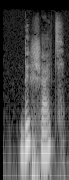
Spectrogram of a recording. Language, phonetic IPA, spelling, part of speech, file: Russian, [dɨˈʂatʲ], дышать, verb, Ru-дышать.ogg
- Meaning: to breathe, to respire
